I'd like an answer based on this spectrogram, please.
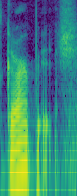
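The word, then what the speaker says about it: Garbitsch: name one more time his name is garbage garbage garbage garbage it's garbage it's spelled g-a-r-b-i-t-s-c-h also known as trash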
